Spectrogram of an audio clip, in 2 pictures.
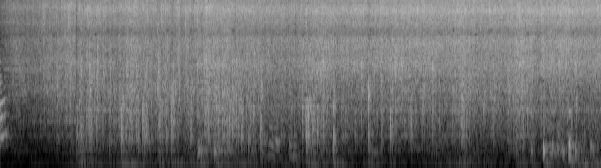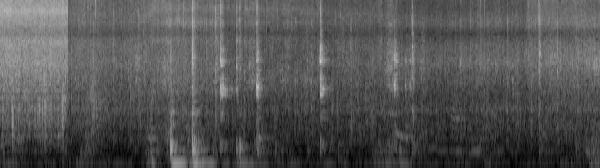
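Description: Rice with cinnamon, cardamom and cloves sizzles steadily in hot ghee, then quietens as a spoon stirs and scrapes the pan in a run of sharp clinks.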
